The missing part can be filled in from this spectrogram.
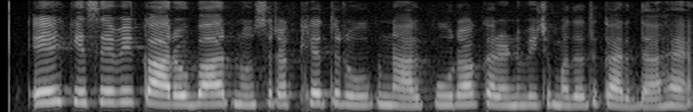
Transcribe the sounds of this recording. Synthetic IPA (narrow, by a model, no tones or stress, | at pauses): ekɪseːʋiːkaːɾoːbaːɾnũːsʊɾəkʰːɪt̪ɾuːpnaːlpuːɾaːkəɾəɳʋɪt͡ʃməd̪əd̪kəɾd̪aːɦɛː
